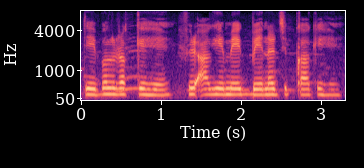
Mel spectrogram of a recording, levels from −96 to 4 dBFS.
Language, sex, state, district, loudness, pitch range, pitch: Hindi, female, Arunachal Pradesh, Longding, -13 LUFS, 185-200 Hz, 195 Hz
